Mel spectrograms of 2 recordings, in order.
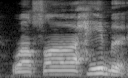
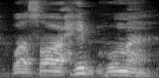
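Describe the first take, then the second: First: Slow "wa sahib" with a short "e" popping after the b; long "sahi", echoed b in "wa sahib"; bouncing b. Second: "wa sahibhuma" with the b stopped dead before "huma"; unbounced b in "wa sahibhuma"; no bounce. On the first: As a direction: recite "wa sahib", bouncing off the final b. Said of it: "Dia memantul". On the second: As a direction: close the b in "wa sahibhuma" without echo. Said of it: "tidak dibaca wa sahibhuma". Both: Shown as a demonstration.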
